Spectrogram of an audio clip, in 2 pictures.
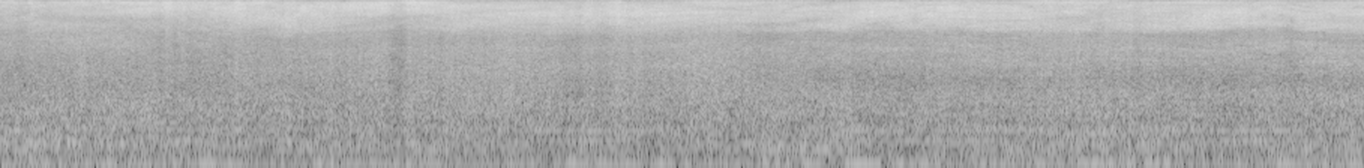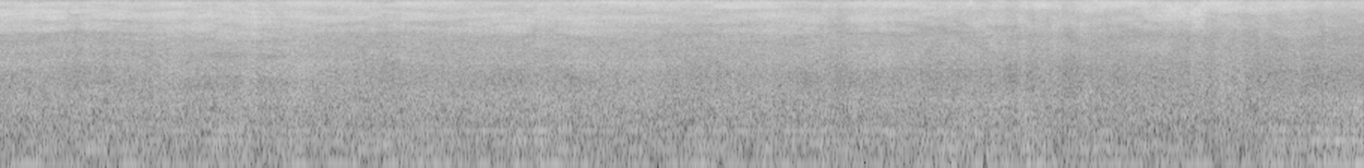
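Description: A spray gun lays down a coat of poison green candy paint in a loud, continuous airy hiss that holds steady with no breaks, close up.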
